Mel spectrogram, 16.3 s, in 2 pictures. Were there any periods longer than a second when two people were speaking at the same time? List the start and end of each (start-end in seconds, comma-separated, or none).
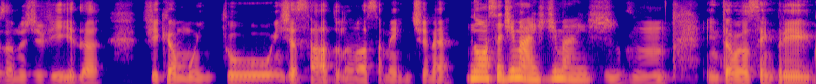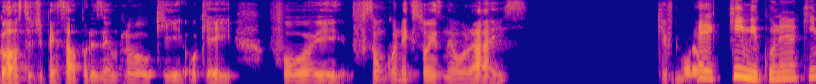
none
